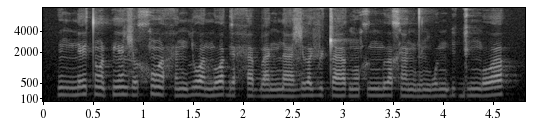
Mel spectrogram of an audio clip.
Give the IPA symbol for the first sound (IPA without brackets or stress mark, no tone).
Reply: ĩ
